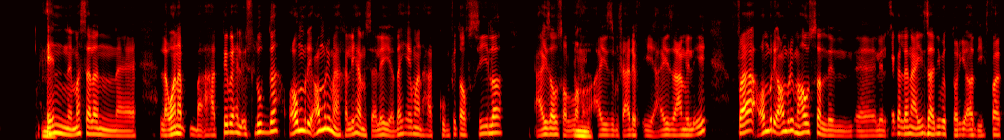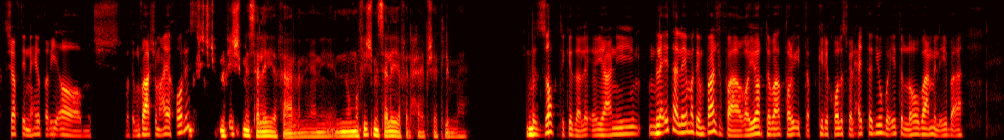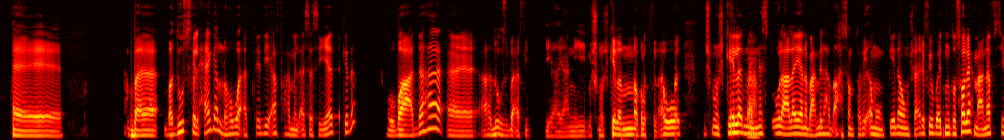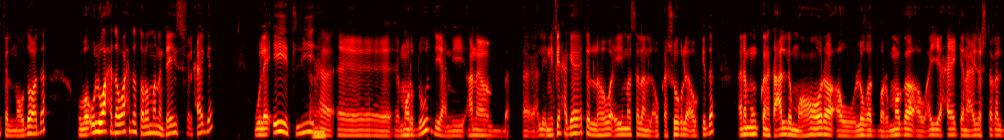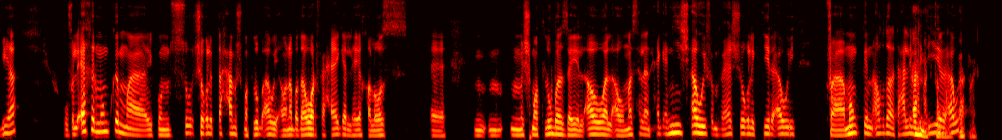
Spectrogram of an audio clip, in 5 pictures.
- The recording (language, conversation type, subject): Arabic, podcast, إزاي تتعامل مع المثالية الزيادة اللي بتعطّل الفلو؟
- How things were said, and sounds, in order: tapping; other background noise; in English: "Niche"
